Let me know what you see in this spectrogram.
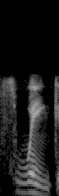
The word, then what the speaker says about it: Winc: I posted about them on the message board, and that's Wink. It's spelled W-I-N-C, and Wink makes it easy to discover great wine.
